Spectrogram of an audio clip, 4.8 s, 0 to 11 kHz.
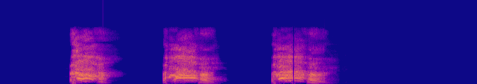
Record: exhalation_length: 4.8 s
exhalation_amplitude: 30186
exhalation_signal_mean_std_ratio: 0.43
survey_phase: beta (2021-08-13 to 2022-03-07)
age: 45-64
gender: Male
wearing_mask: 'No'
symptom_runny_or_blocked_nose: true
symptom_sore_throat: true
symptom_diarrhoea: true
symptom_fatigue: true
symptom_fever_high_temperature: true
symptom_headache: true
symptom_onset: 4 days
smoker_status: Current smoker (1 to 10 cigarettes per day)
respiratory_condition_asthma: false
respiratory_condition_other: false
recruitment_source: Test and Trace
submission_delay: 2 days
covid_test_result: Positive
covid_test_method: ePCR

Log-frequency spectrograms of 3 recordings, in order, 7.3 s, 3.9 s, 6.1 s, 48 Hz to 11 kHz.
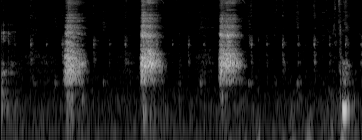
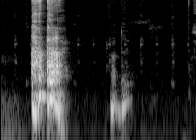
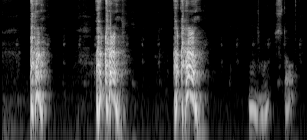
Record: exhalation_length: 7.3 s
exhalation_amplitude: 14578
exhalation_signal_mean_std_ratio: 0.38
cough_length: 3.9 s
cough_amplitude: 32768
cough_signal_mean_std_ratio: 0.34
three_cough_length: 6.1 s
three_cough_amplitude: 32768
three_cough_signal_mean_std_ratio: 0.38
survey_phase: beta (2021-08-13 to 2022-03-07)
age: 65+
gender: Male
wearing_mask: 'No'
symptom_runny_or_blocked_nose: true
smoker_status: Never smoked
respiratory_condition_asthma: false
respiratory_condition_other: false
recruitment_source: REACT
submission_delay: 1 day
covid_test_result: Negative
covid_test_method: RT-qPCR
influenza_a_test_result: Negative
influenza_b_test_result: Negative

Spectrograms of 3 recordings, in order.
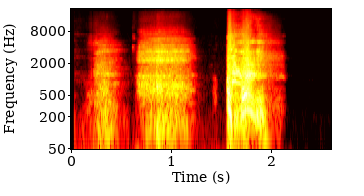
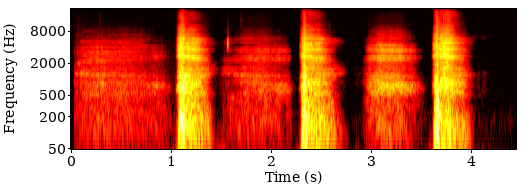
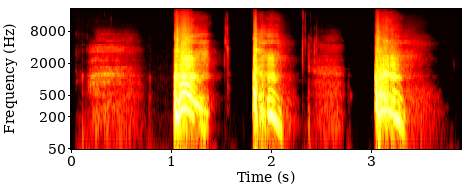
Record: cough_length: 2.6 s
cough_amplitude: 32767
cough_signal_mean_std_ratio: 0.45
exhalation_length: 4.5 s
exhalation_amplitude: 32768
exhalation_signal_mean_std_ratio: 0.35
three_cough_length: 3.9 s
three_cough_amplitude: 32768
three_cough_signal_mean_std_ratio: 0.4
survey_phase: beta (2021-08-13 to 2022-03-07)
age: 45-64
gender: Male
wearing_mask: 'No'
symptom_none: true
smoker_status: Never smoked
respiratory_condition_asthma: true
respiratory_condition_other: false
recruitment_source: REACT
submission_delay: 1 day
covid_test_result: Negative
covid_test_method: RT-qPCR
influenza_a_test_result: Negative
influenza_b_test_result: Negative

